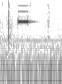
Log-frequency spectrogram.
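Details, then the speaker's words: Short high-pitched electronic beep from an LVAD controller, the disconnected-battery alarm sounding during a battery change in an EMS training demonstration. "depress and screw back on notice the alarm for the disconnected battery was going off at the same time"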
